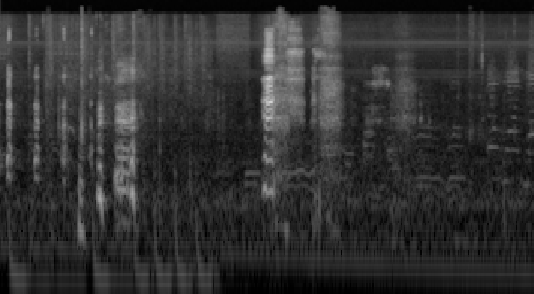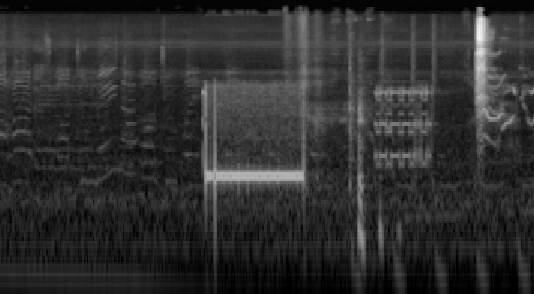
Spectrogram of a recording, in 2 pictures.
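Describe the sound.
Telephone tones amid conversation: a loud, steady tone lasting about a second, followed by short dual-pitched dialing beeps, with scattered clicks and people talking around them.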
